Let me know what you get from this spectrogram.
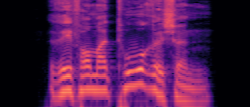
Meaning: inflection of reformatorisch: 1. strong genitive masculine/neuter singular 2. weak/mixed genitive/dative all-gender singular 3. strong/weak/mixed accusative masculine singular 4. strong dative plural
- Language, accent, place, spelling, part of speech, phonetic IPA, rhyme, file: German, Germany, Berlin, reformatorischen, adjective, [ʁefɔʁmaˈtoːʁɪʃn̩], -oːʁɪʃn̩, De-reformatorischen.ogg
